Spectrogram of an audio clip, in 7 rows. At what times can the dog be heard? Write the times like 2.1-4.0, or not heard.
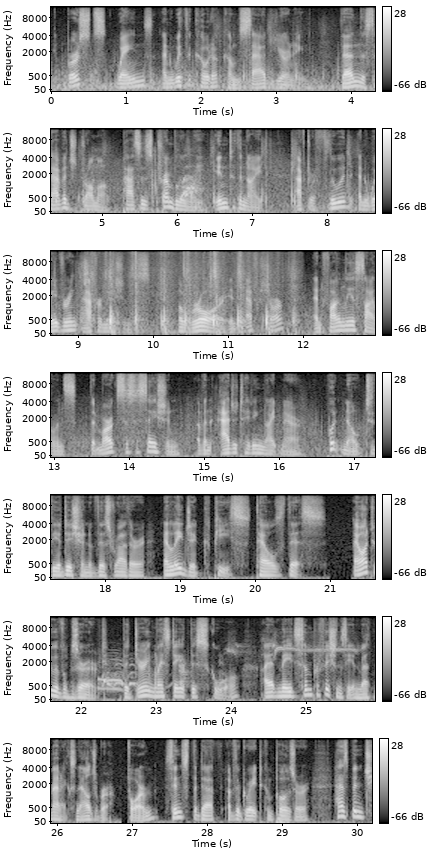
4.8-6.4, 22.2-23.9.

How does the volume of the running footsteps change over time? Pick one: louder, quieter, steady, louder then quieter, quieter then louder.
louder then quieter.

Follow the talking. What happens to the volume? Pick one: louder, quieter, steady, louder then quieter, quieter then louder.
steady.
